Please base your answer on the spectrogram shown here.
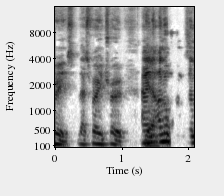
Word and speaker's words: Unorfadox: So that's why it's called Unorthodox, Yeah. South East London, you don't pronounce the T and the H, Exactly.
